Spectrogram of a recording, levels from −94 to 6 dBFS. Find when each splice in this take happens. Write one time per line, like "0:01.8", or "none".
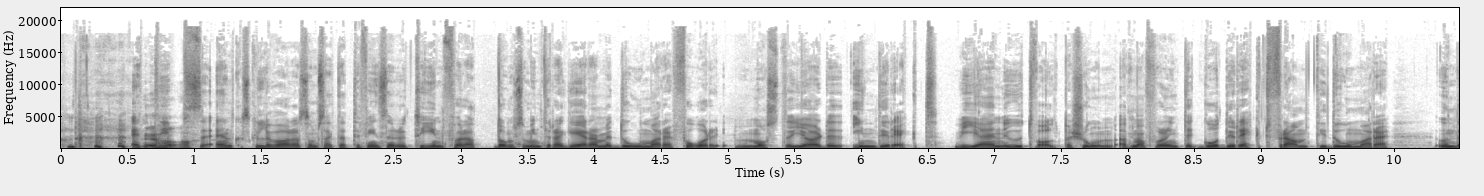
0:01.3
